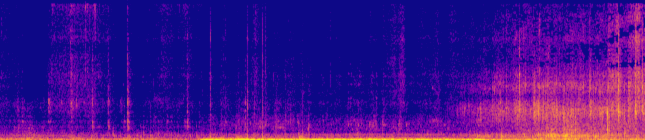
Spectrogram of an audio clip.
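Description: A Rexton Sports pickup driving over a rough dirt track. At first it is faint with scattered clicks. About two and a half seconds in it becomes a loud low rumble of engine and road noise heard from inside the cab. Near the end this gives way to a steady hiss of running stream water and wind.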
